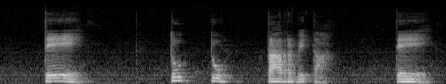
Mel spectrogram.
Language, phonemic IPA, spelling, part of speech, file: Finnish, /t/, t, character / noun, Fi-t.ogg
- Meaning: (character) The twentieth letter of the Finnish alphabet, called tee and written in the Latin script; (noun) abbreviation of tavu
